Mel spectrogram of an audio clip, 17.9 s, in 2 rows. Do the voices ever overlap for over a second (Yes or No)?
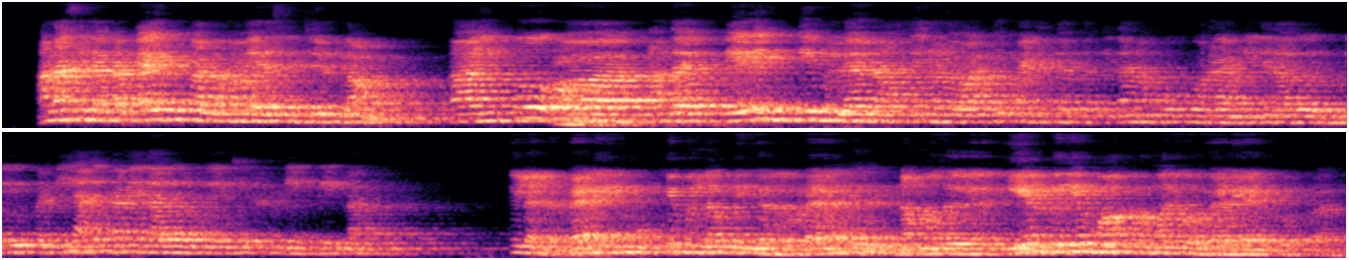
No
